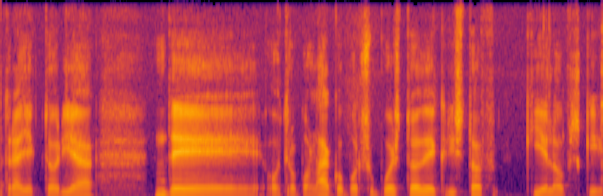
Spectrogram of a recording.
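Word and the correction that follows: Kieślowski: Kieslowski. Pronúncialo bien. Kieslowski. Muy bien, me gusta. Con acento de Varsovia.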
